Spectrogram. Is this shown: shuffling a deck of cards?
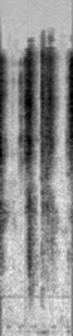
yes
